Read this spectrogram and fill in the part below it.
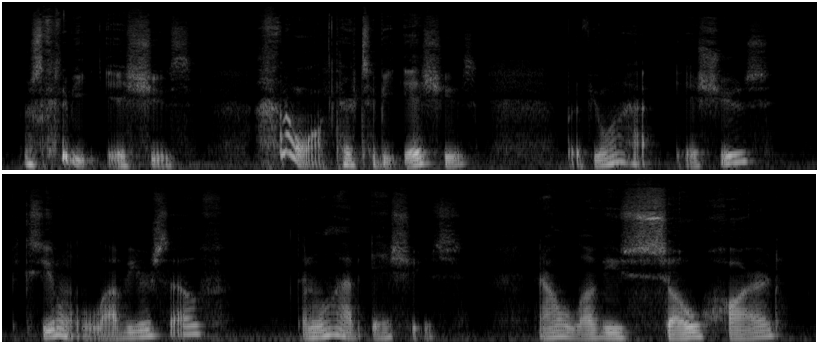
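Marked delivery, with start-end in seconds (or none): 10.0-10.6 heavy emphasis placed on "hard". Telling a listener how things go if they don't love themselves, stress on 'hard'. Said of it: "Emphasis on hard".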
